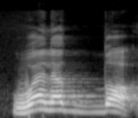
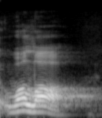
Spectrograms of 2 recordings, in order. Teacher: Лям всегда мягкая, она никогда ла не будет. С твердым а не будет, она всегда мягкая.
